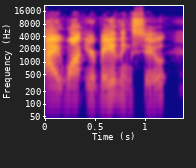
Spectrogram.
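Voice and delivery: ordinary talk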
